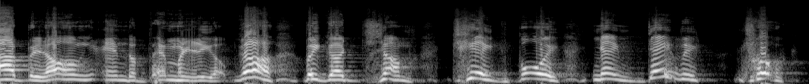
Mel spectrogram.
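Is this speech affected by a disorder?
Yes: cerebral palsy.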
